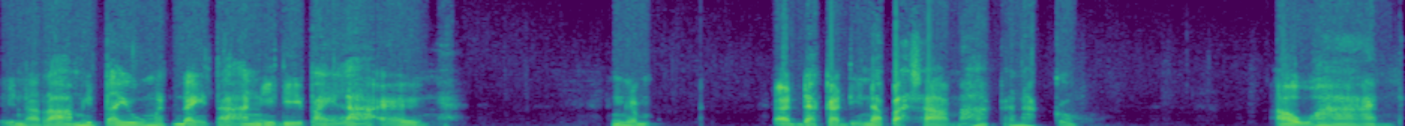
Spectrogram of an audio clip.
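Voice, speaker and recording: Weary village father for radio drama, male actor: low, unhurried, sighing, resigned, recorded dry. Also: expressive, husky, dry recording, lo-fi sound, full character voice. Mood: gentle, resigned. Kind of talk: radio drama acting in Ilocano.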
